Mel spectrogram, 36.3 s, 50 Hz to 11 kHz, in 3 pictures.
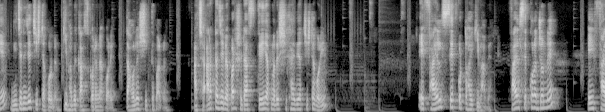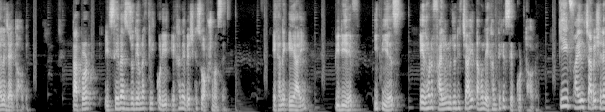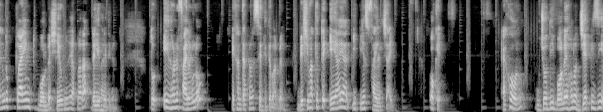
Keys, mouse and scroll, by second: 6.1 alt+scroll down 1, 10.1 scroll down 1.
